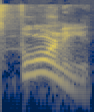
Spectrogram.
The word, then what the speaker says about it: Forney: Is it Forney or Forney? It's Forney, the place for professional wrestling, which There is we what go. the Crockett Cup is, if you did not know. Forney, Texas.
